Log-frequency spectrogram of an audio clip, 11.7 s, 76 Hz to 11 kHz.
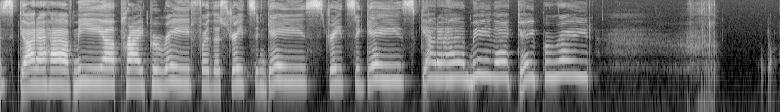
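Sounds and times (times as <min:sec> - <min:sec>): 
speech: 0:00.0 - 0:09.0
wet chewing and slurping against a microphone: 0:10.3 - 0:10.9
mouth smacks: 0:10.3 - 0:11.6.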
